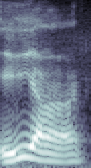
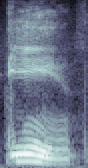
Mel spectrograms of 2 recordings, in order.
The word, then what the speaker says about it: Ian: And in Eon, well, I keep saying his name wrong. I'm calling him Cunningham. Ian. He Ian. Okay, Ian.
